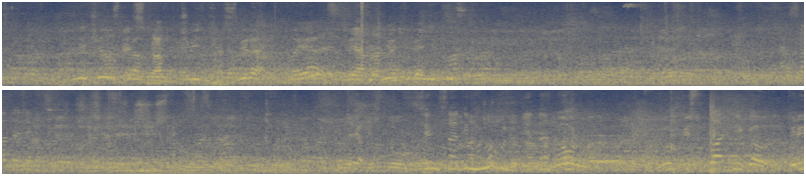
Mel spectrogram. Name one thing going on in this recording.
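Several men talk among themselves in a large echoing hall.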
